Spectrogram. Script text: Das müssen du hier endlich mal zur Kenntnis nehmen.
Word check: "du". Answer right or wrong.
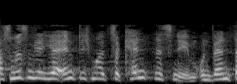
wrong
